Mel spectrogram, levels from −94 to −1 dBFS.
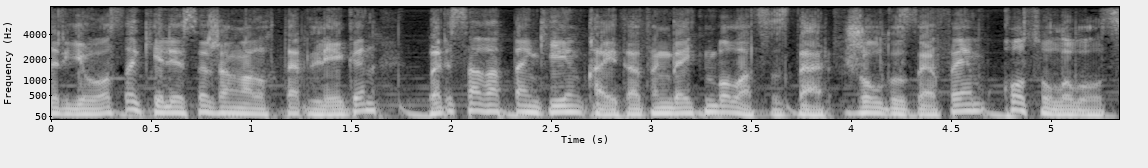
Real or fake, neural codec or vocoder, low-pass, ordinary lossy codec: real; none; none; none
